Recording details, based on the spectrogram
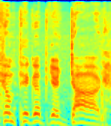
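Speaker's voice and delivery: put-on angry tone. Retelling a woman's surprise phone call, imitating an angry tone. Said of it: "in a kind of an angry tone".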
